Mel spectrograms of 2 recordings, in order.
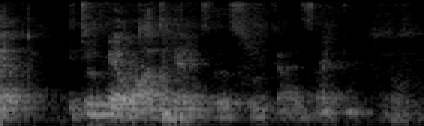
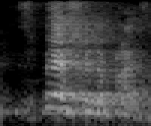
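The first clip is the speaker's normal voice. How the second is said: raised, loud sales call; souk vendor's cry; 5 semitones higher, 7 dB louder, much slower than usual. Acted. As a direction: hawk the bargain to passers-by. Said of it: "what's the first thing you hear".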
